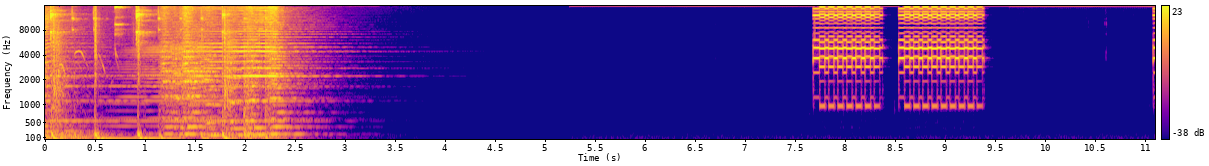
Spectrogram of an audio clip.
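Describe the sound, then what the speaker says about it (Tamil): Telephone ringing in a home, two short electronic ring bursts after a fading musical passage and a stretch of silence, clear and near. "போன் அடிக்குது பாருமா"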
